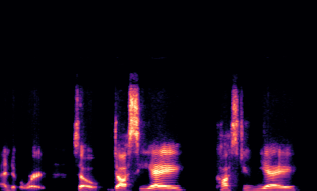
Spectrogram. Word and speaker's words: dossier: So dossier, costumier, atelier. So that IER at the end of a word is pronounced yay in French.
